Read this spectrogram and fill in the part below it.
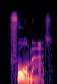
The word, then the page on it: format: British English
